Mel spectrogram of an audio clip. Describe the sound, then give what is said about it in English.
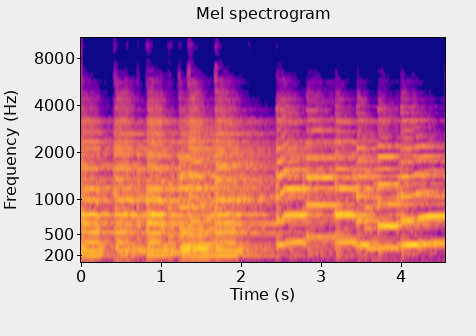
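An electric guitar plays through a J Rocket spring reverb pedal cranked all the way up. A few loud, sustained chords and notes are followed by a wet, splashy reverb tail, with no talking. “So that's J Rocket Spring. So we're going with Spring. That's a Spring okay. Reverb.”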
